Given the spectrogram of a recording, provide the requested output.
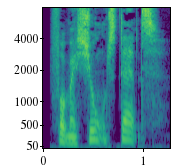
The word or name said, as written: formationsdans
